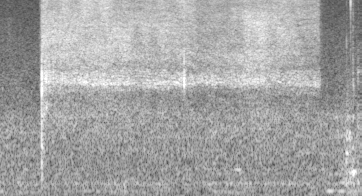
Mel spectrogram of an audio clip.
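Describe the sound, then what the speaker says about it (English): Setting spray misted onto a face gives a steady, close breathy hiss that starts abruptly and runs for about three and a half seconds before cutting off, with no talk over it. "Okay, I'm just gonna spray my face."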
